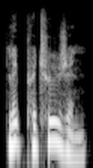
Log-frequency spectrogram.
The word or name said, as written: lip protrusion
